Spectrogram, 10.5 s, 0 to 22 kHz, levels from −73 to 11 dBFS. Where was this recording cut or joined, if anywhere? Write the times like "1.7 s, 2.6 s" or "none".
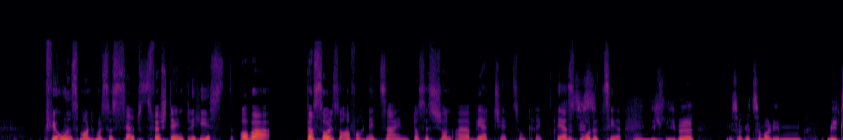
7.8 s

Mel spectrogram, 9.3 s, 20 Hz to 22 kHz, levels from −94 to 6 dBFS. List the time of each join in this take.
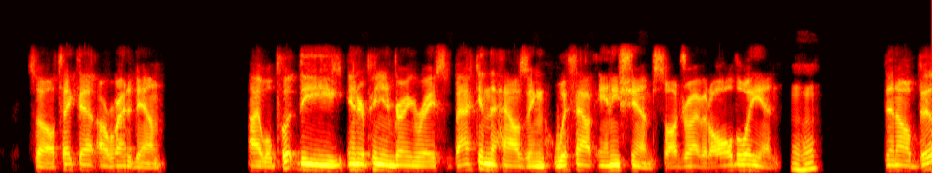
none

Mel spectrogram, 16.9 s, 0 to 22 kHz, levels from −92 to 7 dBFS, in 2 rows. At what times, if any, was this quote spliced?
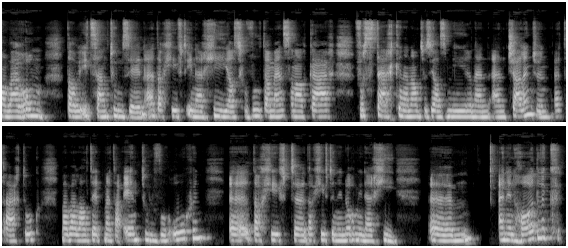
none

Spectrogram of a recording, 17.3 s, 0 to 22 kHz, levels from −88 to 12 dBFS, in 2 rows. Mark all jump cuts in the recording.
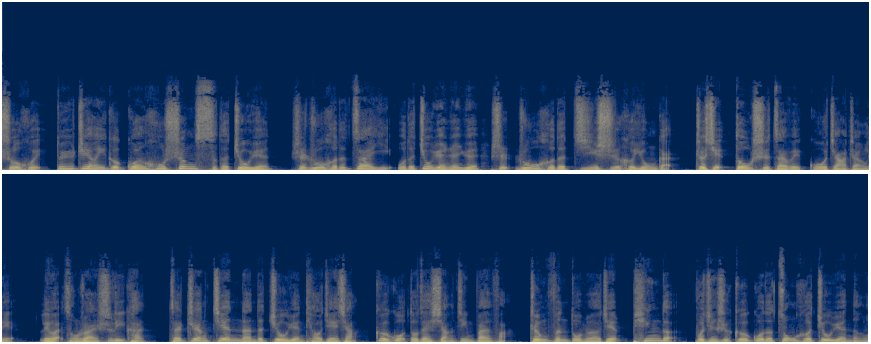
9.0 s

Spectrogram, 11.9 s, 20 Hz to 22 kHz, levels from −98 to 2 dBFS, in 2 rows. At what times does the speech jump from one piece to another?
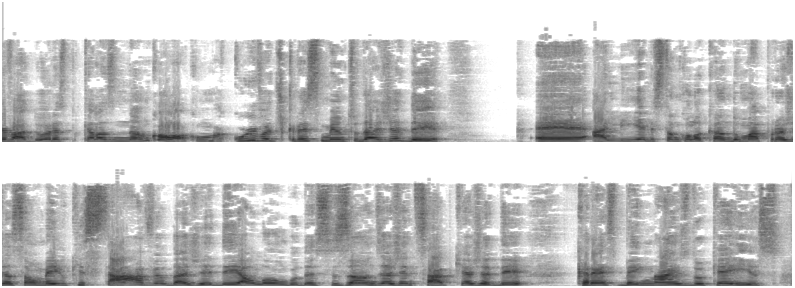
3.9 s

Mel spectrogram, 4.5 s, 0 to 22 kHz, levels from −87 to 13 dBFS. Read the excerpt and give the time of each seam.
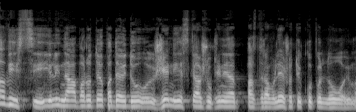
2.7 s

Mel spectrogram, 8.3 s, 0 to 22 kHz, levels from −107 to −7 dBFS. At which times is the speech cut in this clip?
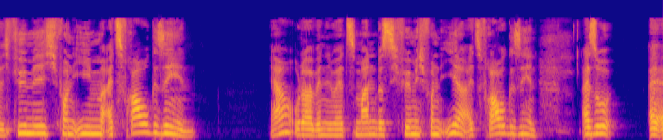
none

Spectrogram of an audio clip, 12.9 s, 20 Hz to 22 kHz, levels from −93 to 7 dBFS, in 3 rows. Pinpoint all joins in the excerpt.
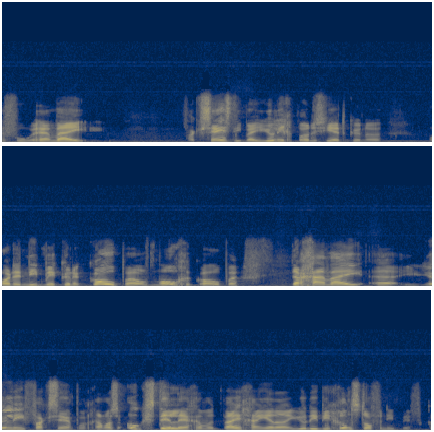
none

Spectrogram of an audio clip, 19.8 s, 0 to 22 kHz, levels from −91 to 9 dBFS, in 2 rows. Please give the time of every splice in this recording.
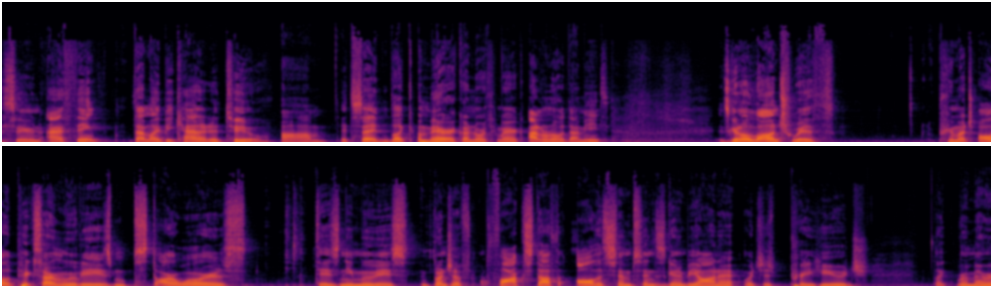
11.2 s

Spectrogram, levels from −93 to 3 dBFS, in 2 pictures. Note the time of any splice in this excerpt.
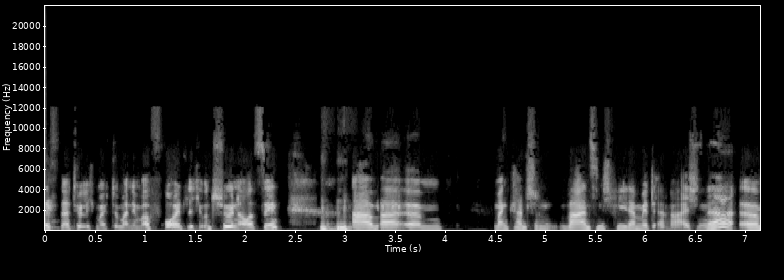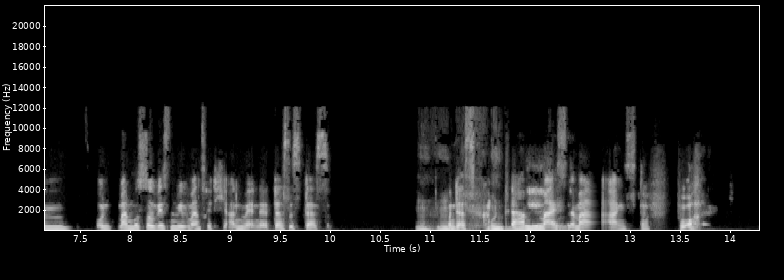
none

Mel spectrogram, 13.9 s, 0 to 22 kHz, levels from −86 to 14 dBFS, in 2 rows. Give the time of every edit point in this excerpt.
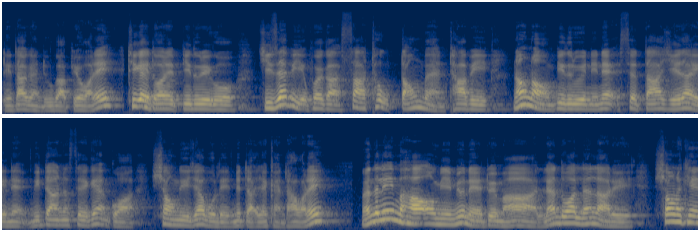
1.2 s

